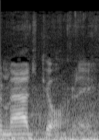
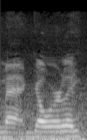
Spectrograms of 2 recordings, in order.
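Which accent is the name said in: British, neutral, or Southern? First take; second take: British; Southern. First: The name is said in a posh British accent. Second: The name is said in a Southern American drawl. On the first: "you have to be certified or classified to say Matt Gourley. How are you, old chap?" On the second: "I'm from the South, so I say Matt Gourley"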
